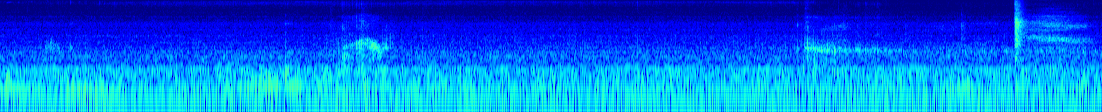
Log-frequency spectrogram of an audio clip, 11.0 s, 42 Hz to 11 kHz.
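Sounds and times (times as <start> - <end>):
low electrical hum: 0.0 - 11.0
person exhaling vapour: 10.1 - 11.0
faint breath sounds: 10.2 - 11.0.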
